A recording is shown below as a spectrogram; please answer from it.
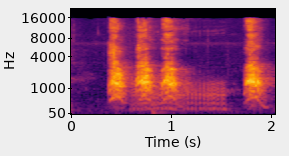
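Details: Pomeranian outdoors barking at deer: three rapid, sharp yapping barks, a short pause, then one more bark.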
